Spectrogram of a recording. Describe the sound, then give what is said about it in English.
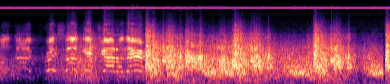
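Heavy gunfire in a western-style town shootout, dense loud cracks and blasts running continuously through the second half after a short stretch of voices at the start. “Calvera makes a dash towards Chris, but is forced to throw himself to the ground when he comes under fire from Chico and O'Reilly.”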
